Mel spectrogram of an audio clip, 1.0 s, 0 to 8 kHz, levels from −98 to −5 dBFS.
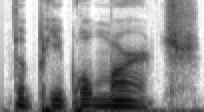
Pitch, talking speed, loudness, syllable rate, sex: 110 Hz, 175 wpm, -16 LUFS, 4.0 syllables/s, male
